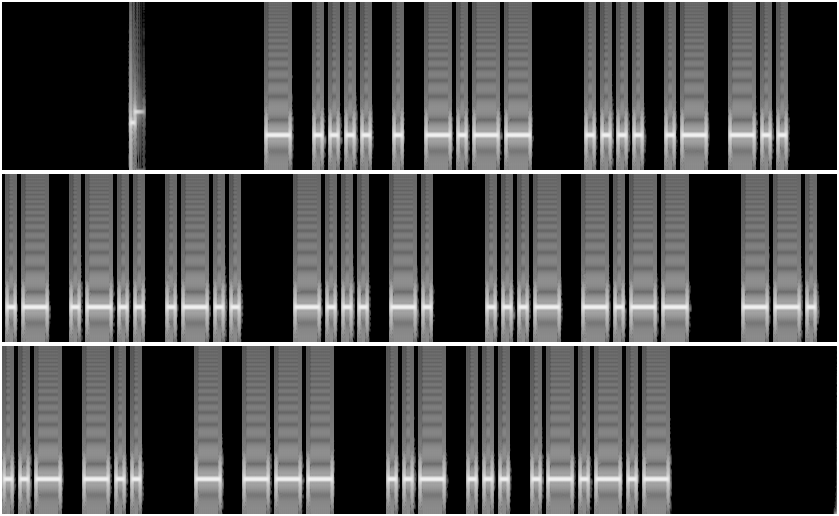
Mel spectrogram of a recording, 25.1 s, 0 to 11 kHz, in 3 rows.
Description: Morse code, heard as a keyed tone, about 15 wpm, 700 Hz. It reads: THEY HAD ALL BN VY GUD TO US.
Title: Sentences from Top 200 Words and Abbreviations 15wpm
